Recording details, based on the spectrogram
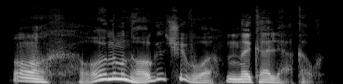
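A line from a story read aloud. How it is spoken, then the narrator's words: Sighing. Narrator (Russian): вздохнул Кофа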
